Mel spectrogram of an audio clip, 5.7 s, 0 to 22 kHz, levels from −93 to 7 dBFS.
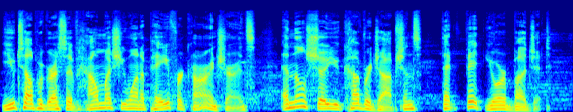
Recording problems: background chatter; faint; throughout; 4 voices, 30 dB below the speech

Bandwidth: 14.5 kHz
